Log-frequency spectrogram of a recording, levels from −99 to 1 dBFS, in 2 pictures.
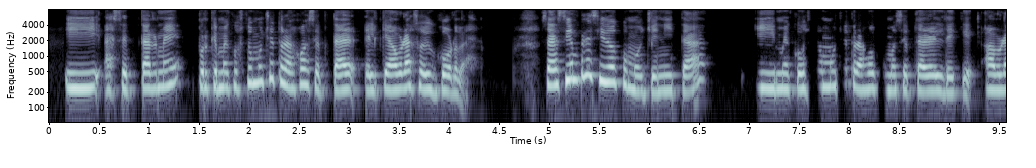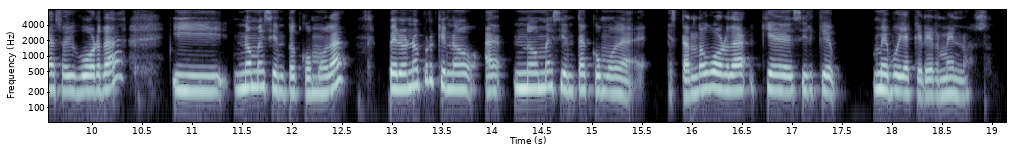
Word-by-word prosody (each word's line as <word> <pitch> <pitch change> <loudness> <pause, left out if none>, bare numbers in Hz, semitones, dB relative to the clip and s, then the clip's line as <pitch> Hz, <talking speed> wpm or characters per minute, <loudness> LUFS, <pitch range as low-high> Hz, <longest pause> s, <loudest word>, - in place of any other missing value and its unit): y 240 0 +2
aceptarme, 240 +7 -1
porque 250 0 0
me 245 -1 0
costó 255 +4 -1
mucho 315 +5 +2
trabajo 285 -4 +1
aceptar 225 -3 0
el 215 0 -2
que 230 - +2
ahora 235 +4 +4
soy 240 -2 +1
gorda. 205 -2 -2 0.7
O - - -33
sea, 275 -1 +4
siempre 355 +7 +4
he - - +3
sido 315 -5 +5
como 235 -7 -1
llenita 215 - -3 0.4
y 240 -2 -1
me 235 -1 0
costó 230 +2 -3
mucho 255 +2 -3
trabajo 235 -3 0
como 215 -1 -6
aceptar 215 -1 0
el 215 0 +1
de 195 0 -4
que, - - -7
ahora 225 0 +2
soy 210 -1 -1
gorda, 215 - +2 0.5
y 210 +5 -1
no 240 +2 +3
me 255 0 +1
siento 210 -4 -2
cómoda, 200 - 0 0.4
pero 230 -1 +5
no, 270 +2 +2
porque 330 -6 -1
no, 230 -1 -1
ah, 215 0 -4
no 235 0 +4
me 245 +1 +1
sienta 225 -2 -2
cómoda, 200 -5 -2
eh, - - -18 0.2
estando 195 +6 -1
gorda, 225 -2 +3
quiere 220 -2 +2
decir 215 +1 -4
que 210 -2 -2 0.3
me 230 -1 +4
voy 210 -1 +2
a 195 - -4
querer 175 0 -2
menos. 185 -1 -6
225 Hz, 180 wpm, -24 LUFS, 215-245 Hz, 0.7 s, sido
